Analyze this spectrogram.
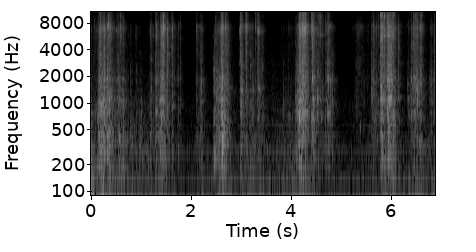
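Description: Small metal hand tools clicking and clattering in about six short bursts as a pair of tweezers is picked out from among them.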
